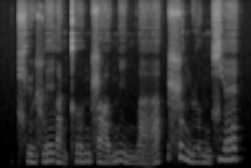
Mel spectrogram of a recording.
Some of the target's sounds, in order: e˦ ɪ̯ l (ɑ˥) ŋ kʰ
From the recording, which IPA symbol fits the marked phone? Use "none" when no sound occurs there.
ɑ˩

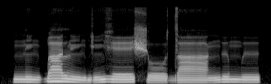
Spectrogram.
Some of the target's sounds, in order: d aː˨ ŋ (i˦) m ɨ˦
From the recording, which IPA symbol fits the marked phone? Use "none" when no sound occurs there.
ɨ˦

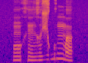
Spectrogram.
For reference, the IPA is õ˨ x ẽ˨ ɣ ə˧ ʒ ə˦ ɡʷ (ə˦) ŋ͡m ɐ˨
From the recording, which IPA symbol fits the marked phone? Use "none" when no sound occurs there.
ə˦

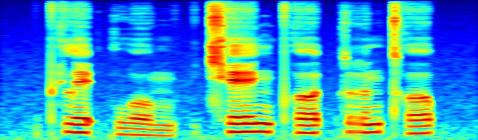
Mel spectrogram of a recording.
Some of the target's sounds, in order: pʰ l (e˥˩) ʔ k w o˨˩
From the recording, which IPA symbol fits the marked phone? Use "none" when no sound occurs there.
e˥˩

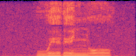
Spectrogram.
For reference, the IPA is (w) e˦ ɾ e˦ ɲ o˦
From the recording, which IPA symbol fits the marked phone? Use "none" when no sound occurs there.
w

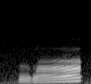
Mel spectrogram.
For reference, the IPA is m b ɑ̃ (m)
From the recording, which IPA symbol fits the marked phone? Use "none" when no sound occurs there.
none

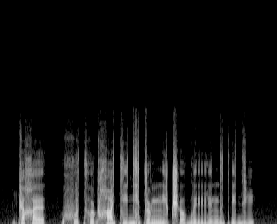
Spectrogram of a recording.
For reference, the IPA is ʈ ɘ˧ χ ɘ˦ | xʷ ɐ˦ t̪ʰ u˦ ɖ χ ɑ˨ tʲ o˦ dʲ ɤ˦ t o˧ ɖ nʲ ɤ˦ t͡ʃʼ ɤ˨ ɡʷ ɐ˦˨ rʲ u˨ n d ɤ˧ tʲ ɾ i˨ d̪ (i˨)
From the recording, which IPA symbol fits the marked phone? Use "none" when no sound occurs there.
i˨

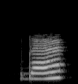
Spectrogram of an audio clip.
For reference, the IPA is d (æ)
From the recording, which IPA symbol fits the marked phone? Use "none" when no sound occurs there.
æ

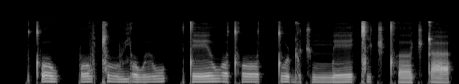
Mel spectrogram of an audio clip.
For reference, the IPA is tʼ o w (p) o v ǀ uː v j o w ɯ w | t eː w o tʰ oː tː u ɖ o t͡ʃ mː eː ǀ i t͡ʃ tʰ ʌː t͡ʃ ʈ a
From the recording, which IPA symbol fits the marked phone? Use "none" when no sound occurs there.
pː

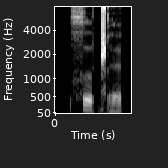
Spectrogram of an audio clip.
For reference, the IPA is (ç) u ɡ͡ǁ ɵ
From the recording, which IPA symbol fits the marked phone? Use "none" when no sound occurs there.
x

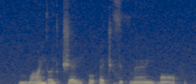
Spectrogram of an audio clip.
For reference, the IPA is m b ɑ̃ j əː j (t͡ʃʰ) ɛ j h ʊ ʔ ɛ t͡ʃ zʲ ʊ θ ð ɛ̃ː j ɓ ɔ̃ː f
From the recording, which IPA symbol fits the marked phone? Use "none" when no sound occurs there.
t͡ʃ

